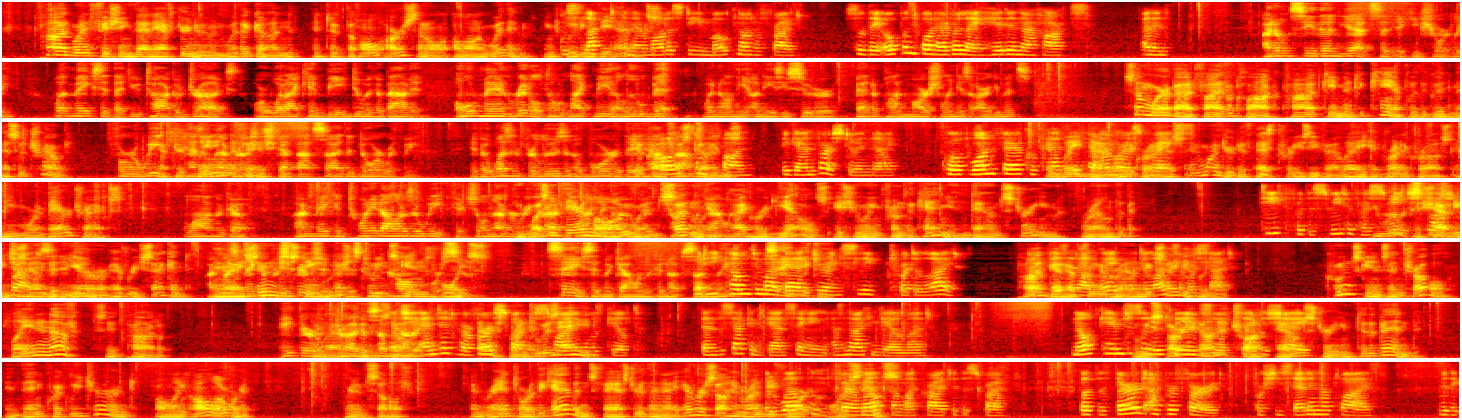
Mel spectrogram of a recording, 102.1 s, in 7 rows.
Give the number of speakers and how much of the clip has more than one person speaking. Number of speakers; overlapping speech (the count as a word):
three, about 24%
